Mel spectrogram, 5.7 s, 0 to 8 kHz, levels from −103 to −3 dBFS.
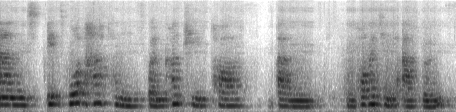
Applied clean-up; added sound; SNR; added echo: neural separator model SepFormer DNS4.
